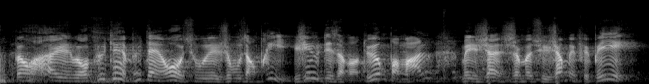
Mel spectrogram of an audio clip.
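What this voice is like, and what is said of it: Comic character voice, Marseille accent. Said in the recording (French): “cette voix-là, cet accent... Mireille de Marseille”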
